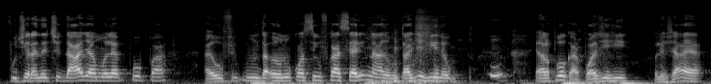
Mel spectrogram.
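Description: A young man tells a story on a podcast in loose, slangy talk. He rambles and laughs often, in a voice a little higher than most men's. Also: racing, a little mellow. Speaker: podcast guest. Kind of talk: casual storytelling.

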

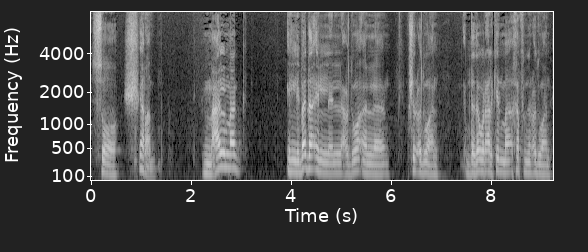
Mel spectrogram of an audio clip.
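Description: An older man giving satirical political commentary on television, mocking and animated. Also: mid-range voice, moderate pace, long pauses. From Jordan. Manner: mocking, animated, mimics others in sing-song asides. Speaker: TV commentator, former university lecturer.

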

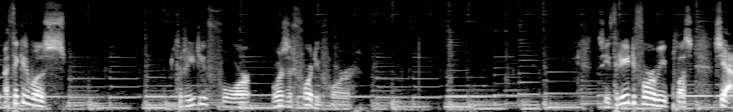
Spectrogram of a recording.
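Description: A male host chats casually through a tabletop character build, thinking out loud in a playful way. His voice sits a little high and has a bright, forceful edge. Faint music plays behind him. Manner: playful, thinking aloud, mild swearing. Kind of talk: casual rambling commentary while building a game character.

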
